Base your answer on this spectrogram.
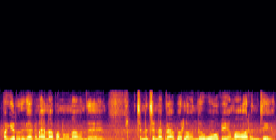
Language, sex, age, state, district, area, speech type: Tamil, male, 30-45, Tamil Nadu, Kallakurichi, rural, spontaneous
